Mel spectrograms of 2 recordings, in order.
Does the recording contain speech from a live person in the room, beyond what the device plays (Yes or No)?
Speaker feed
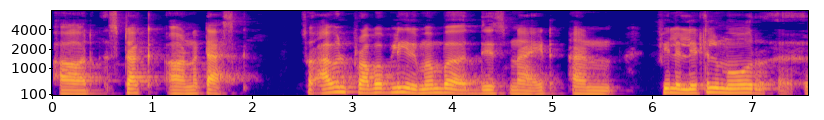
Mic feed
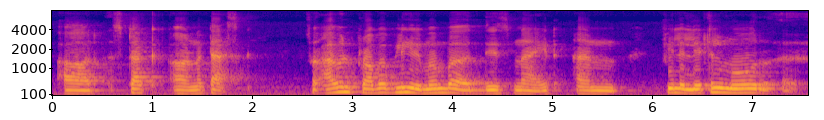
No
